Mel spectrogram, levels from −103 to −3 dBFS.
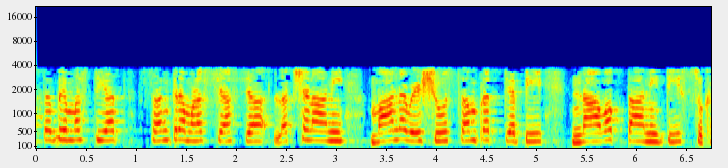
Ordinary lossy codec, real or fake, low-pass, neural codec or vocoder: none; real; 3.6 kHz; none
